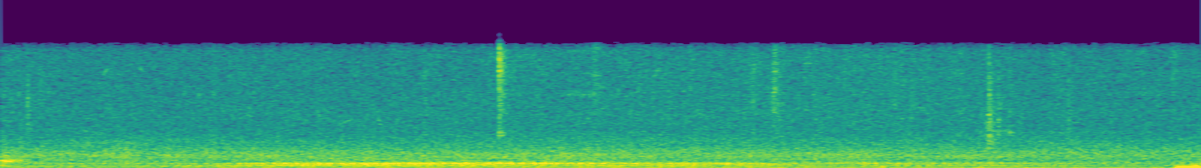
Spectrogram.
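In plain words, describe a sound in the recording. A hand can opener grinds around the rim of a tin can.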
